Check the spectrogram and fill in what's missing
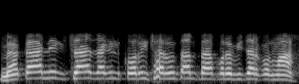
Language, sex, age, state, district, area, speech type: Odia, male, 30-45, Odisha, Kalahandi, rural, conversation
